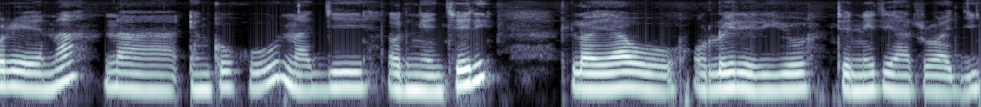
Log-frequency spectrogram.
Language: Masai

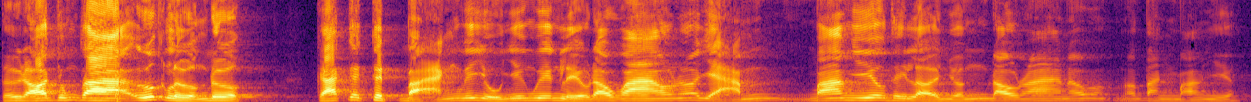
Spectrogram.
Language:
Vietnamese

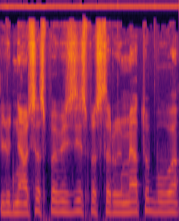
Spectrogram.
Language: Lithuanian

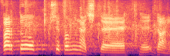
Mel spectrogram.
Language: Polish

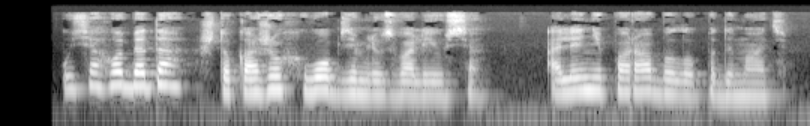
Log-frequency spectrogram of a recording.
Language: Belarusian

